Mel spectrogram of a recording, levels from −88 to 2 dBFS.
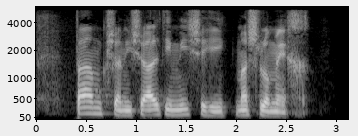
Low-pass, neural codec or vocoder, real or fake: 5.4 kHz; none; real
